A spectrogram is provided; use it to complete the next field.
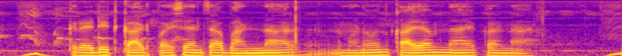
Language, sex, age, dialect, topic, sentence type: Marathi, male, 18-24, Southern Konkan, banking, statement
